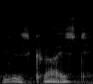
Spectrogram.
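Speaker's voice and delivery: hushed, barely voiced; a faint, frightened stammerer's utterance; real soft. A narrator's reading. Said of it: "It was real soft".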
